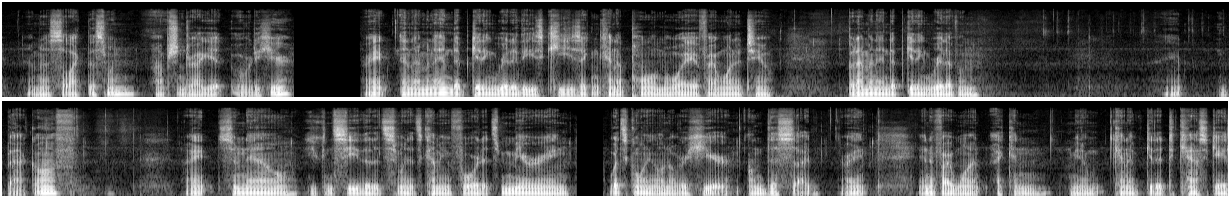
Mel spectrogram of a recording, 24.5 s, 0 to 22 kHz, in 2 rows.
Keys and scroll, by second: 10.5 super+z, 12.7 super+z.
